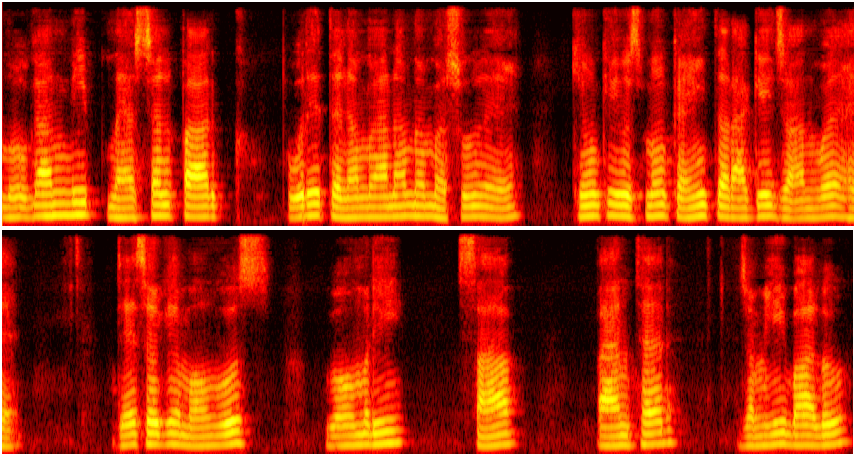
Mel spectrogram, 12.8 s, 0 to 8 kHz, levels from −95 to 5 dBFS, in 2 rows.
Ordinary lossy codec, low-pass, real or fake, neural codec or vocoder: none; 7.2 kHz; fake; codec, 16 kHz, 1.1 kbps, Voila-Tokenizer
